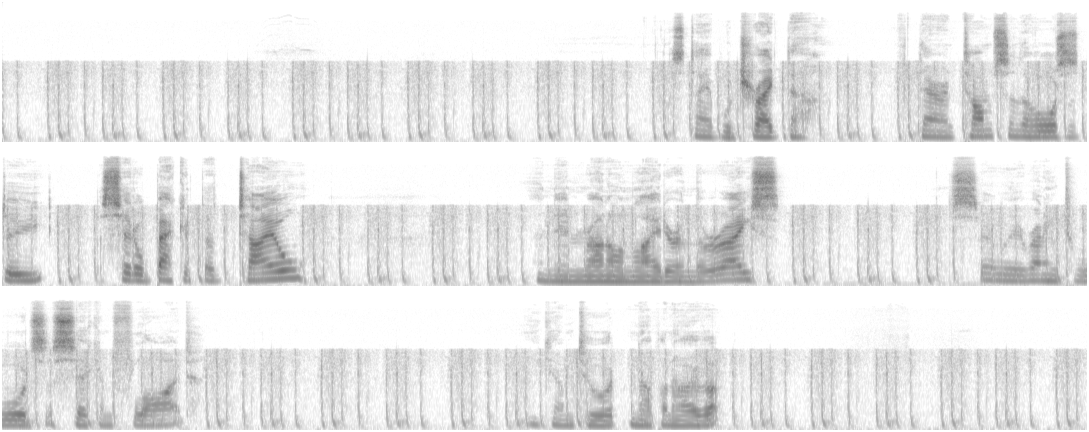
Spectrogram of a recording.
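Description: Horses' hooves pound rapidly on turf as they gallop.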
